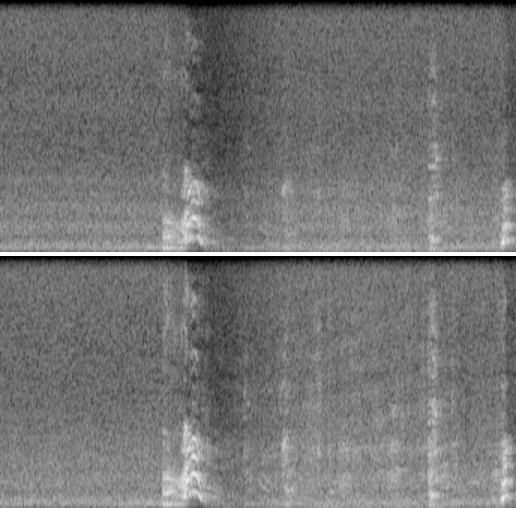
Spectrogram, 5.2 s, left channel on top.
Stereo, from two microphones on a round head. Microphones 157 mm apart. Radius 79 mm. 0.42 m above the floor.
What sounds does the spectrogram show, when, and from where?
1.6 s a dog barking: 35° right (ahead or behind), 0.9 m; by 5.1 s 55° right (ahead or behind), 1.5 m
